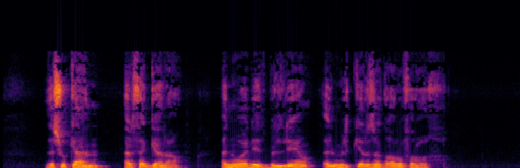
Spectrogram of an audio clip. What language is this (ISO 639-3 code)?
kab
